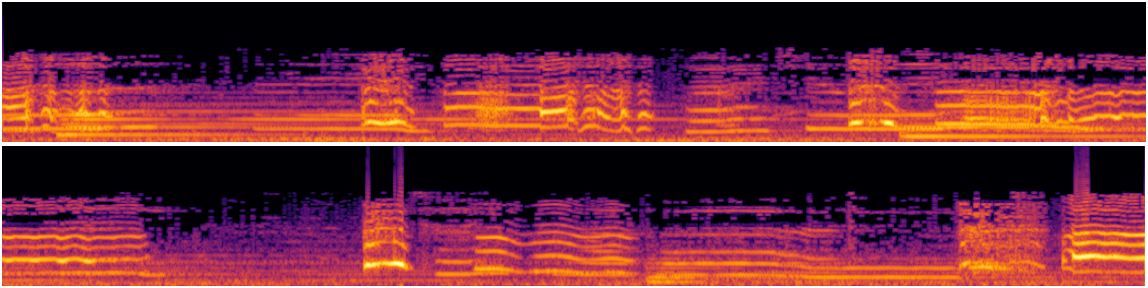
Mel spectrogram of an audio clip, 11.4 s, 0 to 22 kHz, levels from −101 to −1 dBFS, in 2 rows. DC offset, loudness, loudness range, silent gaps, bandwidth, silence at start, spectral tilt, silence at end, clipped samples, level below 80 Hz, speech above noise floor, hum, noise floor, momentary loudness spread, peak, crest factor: under 0.1%; -17 LUFS; 3 LU; none; 5.8 kHz; 0 s; -3.5 dB/octave; 0 s; 0.1%; -42 dBFS; 23 dB; none; -40 dBFS; 17 LU; 0 dBFS; 18 dB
